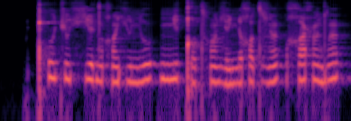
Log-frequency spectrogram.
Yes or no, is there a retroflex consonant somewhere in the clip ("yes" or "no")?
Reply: no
